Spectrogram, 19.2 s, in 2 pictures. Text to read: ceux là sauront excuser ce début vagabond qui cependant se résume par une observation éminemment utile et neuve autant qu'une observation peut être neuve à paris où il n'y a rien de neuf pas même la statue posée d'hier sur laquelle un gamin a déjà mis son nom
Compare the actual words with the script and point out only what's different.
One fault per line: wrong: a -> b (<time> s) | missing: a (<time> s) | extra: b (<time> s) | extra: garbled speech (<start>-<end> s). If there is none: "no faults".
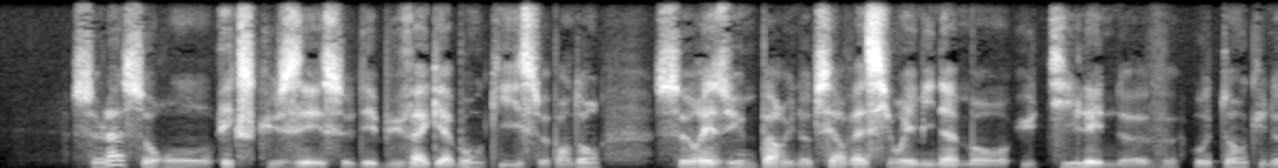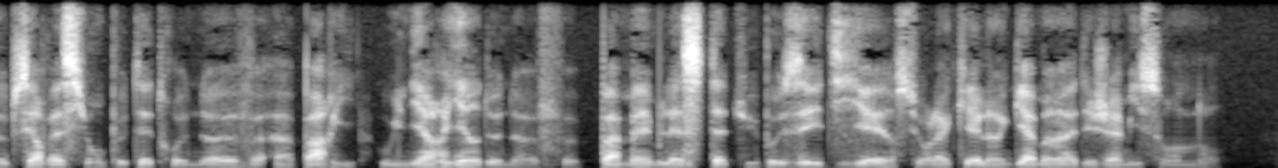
no faults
